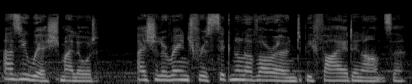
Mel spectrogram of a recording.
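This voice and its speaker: Woman playing serious ninja retainer lady in a fantasy game, slightly low voice, formal, music behind. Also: a little fast, natural voice. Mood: dutiful. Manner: formal, deferential. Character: loyal, dutiful female shinobi retainer, serious. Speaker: game voice actor. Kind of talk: scripted game dialogue.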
